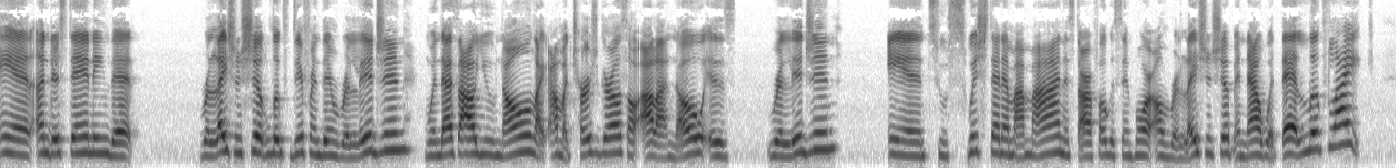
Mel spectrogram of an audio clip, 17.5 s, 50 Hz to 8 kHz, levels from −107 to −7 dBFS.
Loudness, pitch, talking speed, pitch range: -31 LUFS, 225 Hz, 150 wpm, 205-245 Hz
